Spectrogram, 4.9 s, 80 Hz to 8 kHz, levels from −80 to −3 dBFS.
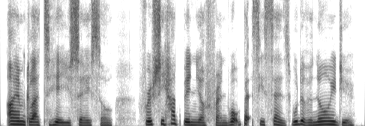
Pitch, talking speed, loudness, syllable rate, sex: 175 Hz, 270 wpm, -19 LUFS, 5.6 syllables/s, female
